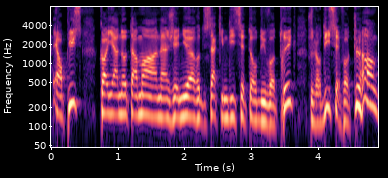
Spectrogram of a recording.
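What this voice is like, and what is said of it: Belgian French accent, Brussels-tinged. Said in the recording (French): “vous êtes crédible avec votre accent ? ... je viens de Namur, mais je prends un peu l'accent bruxellois”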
